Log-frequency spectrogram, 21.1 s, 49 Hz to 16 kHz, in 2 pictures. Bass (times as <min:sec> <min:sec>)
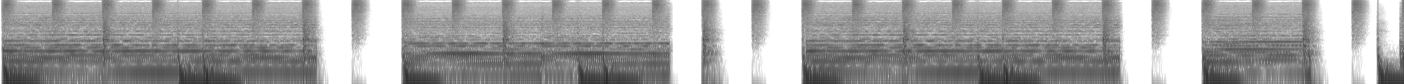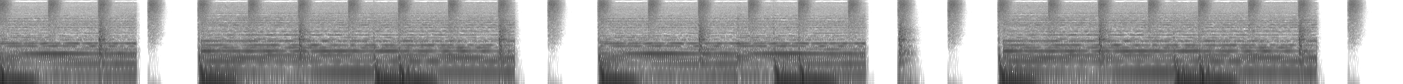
0:00.0 0:02.4, 0:03.0 0:05.1, 0:06.0 0:08.4, 0:09.0 0:14.4, 0:15.0 0:17.1, 0:18.0 0:20.4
